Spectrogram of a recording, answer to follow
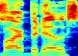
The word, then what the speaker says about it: Barbados: on the last show barbados that's the official pronunciation barbados it's not barbados it's barbados and why they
